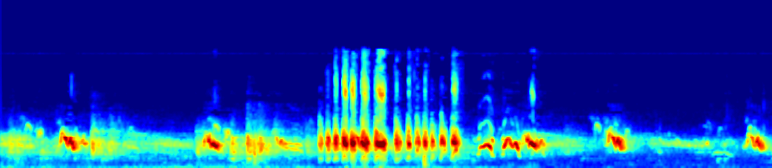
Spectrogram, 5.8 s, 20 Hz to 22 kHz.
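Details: Ospreys at the Dunrovin Ranch nest with a headless fish, 27 June 2018 near 12:48 PM; scattered high whistled chirps, broken midway by a burst of rapid clicking, sharp chirps resuming afterward.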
